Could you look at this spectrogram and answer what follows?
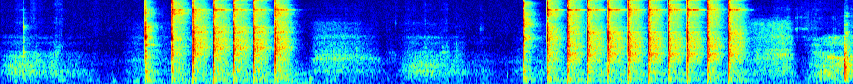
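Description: Small ball-pein hammer tapping gasket paper laid on a steam engine's metal cover, cutting out the gasket against the cover's sharp edges. Two runs of quick light taps, five or six a second: one about a second and a half in, the other about five seconds in.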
